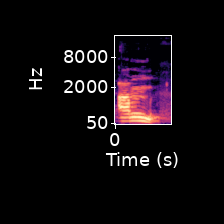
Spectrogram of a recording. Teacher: جب ساکن ہوگی تو اس سے آگے والا جو حرف ہے اگر وہ با ہوگا تو ہم نون کی آواز نہیں بنائیں گے، ہم میم کی آواز بنا کر پڑھیں گے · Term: اقلاب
